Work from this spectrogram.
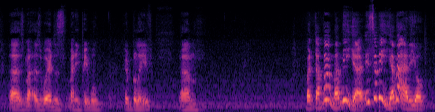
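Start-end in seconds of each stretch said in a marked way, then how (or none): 3.6-8.5 put-on happy cartoon voice, much higher, slower. Offering to give Mario a voice, the speaker shows he can: Mario voice. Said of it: "because I can do his voice".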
